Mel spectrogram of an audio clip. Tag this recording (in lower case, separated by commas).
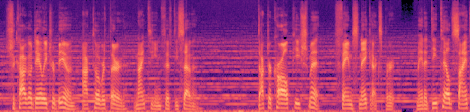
speech, music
